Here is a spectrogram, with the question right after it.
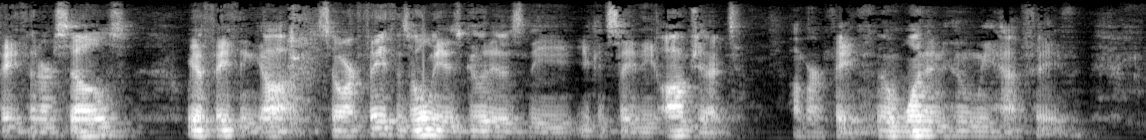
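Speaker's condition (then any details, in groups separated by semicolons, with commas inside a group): Cleft palate and cleft lip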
